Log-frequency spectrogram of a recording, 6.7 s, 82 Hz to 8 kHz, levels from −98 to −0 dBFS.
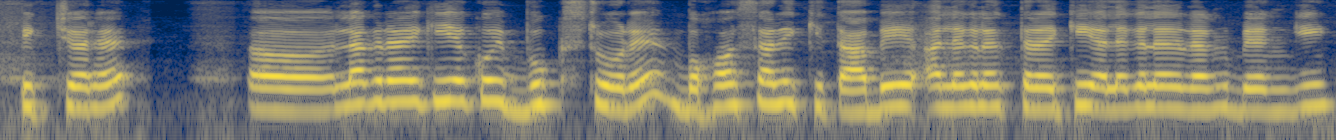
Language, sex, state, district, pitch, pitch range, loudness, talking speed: Hindi, female, Bihar, Vaishali, 245 Hz, 225-265 Hz, -13 LUFS, 190 wpm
